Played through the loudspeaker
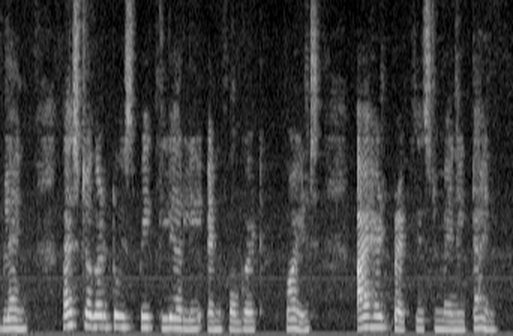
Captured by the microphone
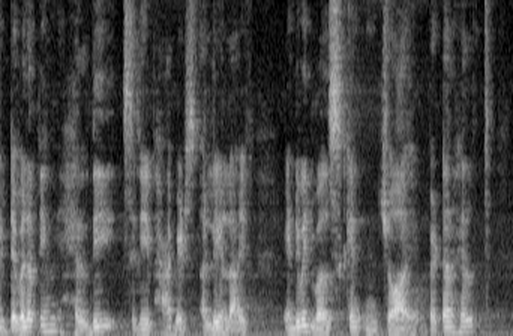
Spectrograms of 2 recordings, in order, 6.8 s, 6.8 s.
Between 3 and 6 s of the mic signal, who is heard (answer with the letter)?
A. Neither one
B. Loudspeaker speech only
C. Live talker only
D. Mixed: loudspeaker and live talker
C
